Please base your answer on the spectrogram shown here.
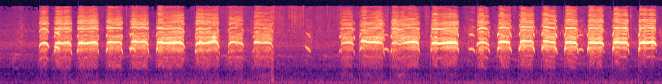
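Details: Osprey calling at an intruder in Charlo, Montana, USA: an insistent stream of loud, harsh, high chirps repeated rapidly for about eight seconds, with one brief pause midway.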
